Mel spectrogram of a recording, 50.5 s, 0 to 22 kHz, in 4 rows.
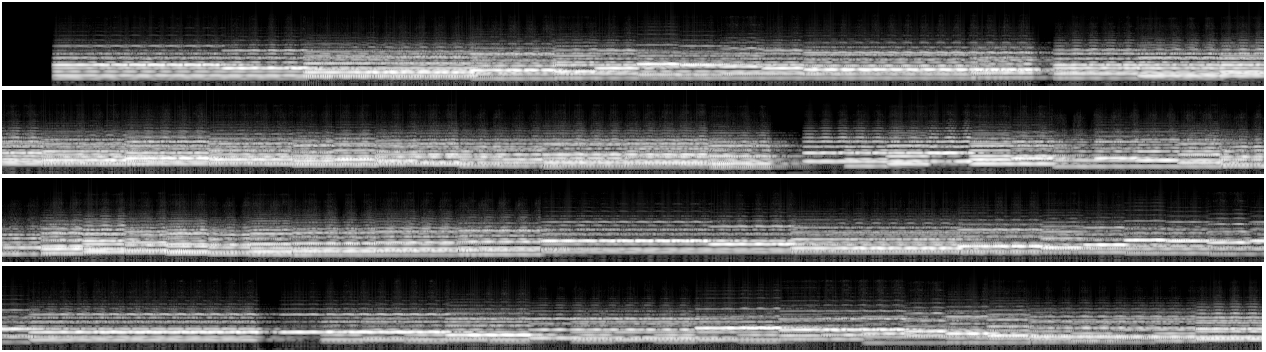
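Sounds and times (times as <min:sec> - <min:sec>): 
three flutes playing: 0:00.5 - 0:50.4.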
